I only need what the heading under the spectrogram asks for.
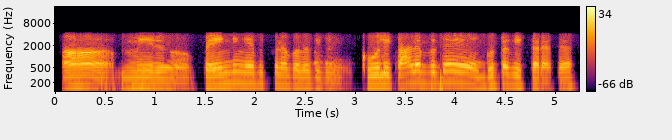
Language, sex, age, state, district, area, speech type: Telugu, male, 18-30, Telangana, Bhadradri Kothagudem, urban, conversation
